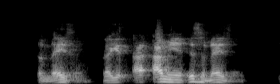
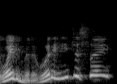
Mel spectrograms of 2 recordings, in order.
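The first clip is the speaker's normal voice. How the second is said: high, quick double take; delayed bewilderment; faster than usual. Retold or imitated. Insulted person realising too late what was said, mock bewilderment. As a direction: imitate someone baffled, pitched way up and rushed.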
